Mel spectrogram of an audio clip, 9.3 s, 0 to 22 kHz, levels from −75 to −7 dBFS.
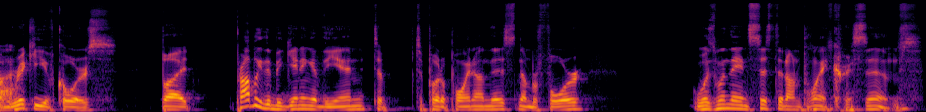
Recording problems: abrupt cut into speech; at the start

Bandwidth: 19 kHz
